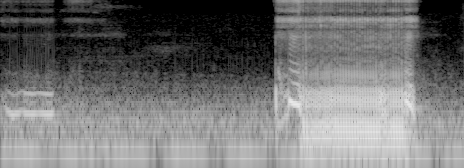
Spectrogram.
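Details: Sleeping French Bulldog giving a short wheezy breath followed by a loud, buzzing, rattling snore over a second long, then quiet room noise.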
